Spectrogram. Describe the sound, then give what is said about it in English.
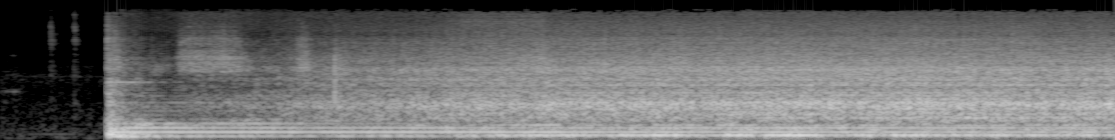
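After a brief silence, a steady electrical hum kicks in abruptly and holds, the drone of a microwave oven running with a constant mechanical whir and no voices. “Ah, there it is, a microwave.”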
